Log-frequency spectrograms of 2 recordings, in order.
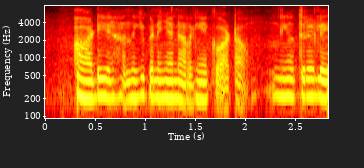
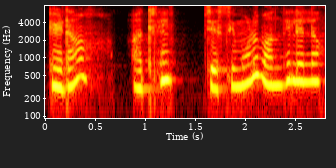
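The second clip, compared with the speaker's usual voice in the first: worried high plea; 7 semitones higher than usual. Acted. Mother worried daughter not home.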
